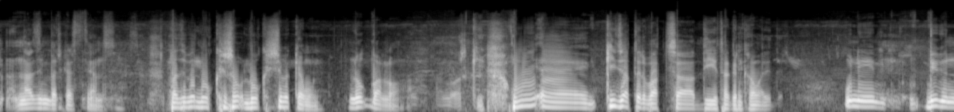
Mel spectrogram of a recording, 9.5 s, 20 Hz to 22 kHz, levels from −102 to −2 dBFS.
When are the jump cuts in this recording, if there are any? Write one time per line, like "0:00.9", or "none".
none

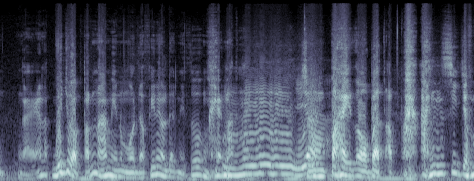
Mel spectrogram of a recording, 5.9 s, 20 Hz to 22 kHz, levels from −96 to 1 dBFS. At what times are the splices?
none

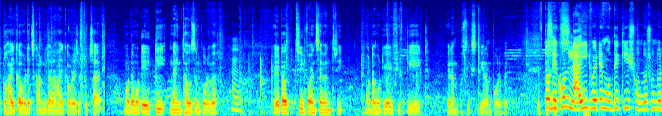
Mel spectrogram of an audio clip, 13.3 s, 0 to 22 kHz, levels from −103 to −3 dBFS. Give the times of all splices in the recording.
0:02.1

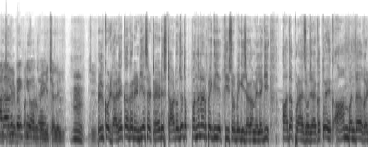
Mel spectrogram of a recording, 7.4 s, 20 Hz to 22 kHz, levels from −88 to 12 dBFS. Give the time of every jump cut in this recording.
none

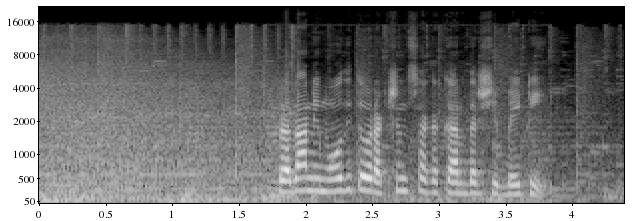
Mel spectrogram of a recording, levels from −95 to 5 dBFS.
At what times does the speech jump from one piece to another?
none

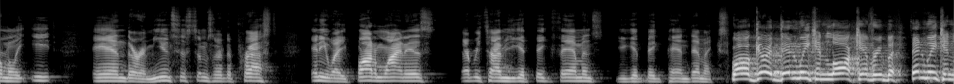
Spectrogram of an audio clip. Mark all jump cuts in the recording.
0:07.2

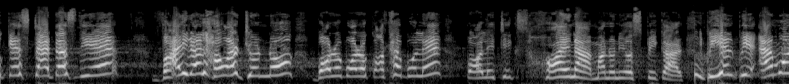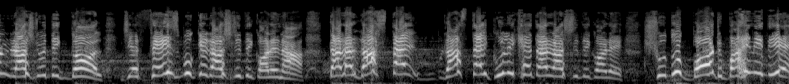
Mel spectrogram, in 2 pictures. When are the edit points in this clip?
0:07.0

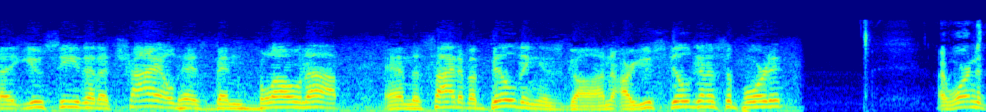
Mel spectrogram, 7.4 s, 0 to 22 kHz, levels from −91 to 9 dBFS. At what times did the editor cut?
none

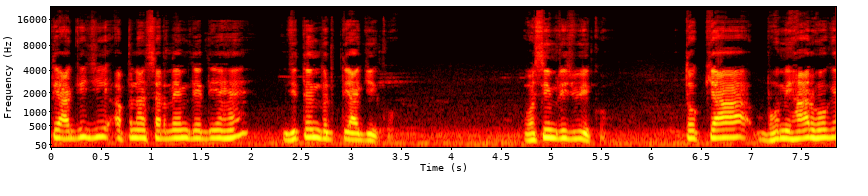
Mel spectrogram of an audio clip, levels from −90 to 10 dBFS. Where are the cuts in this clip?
none

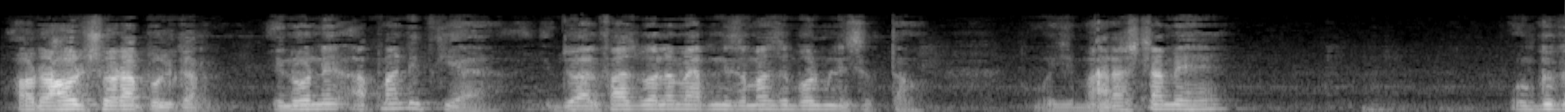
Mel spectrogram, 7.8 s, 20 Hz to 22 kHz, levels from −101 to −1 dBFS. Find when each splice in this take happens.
none

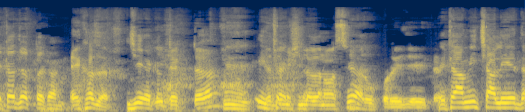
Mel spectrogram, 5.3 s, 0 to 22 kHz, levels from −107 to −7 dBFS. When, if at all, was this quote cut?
0:01.4

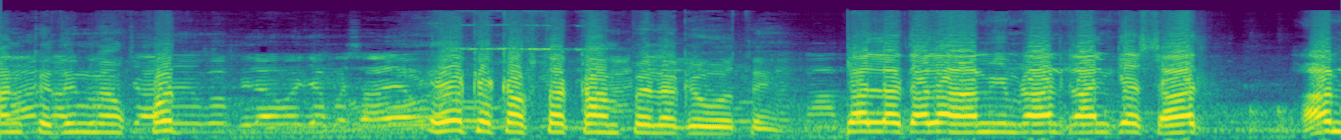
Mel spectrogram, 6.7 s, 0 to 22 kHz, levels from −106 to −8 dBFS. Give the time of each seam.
0:04.0

